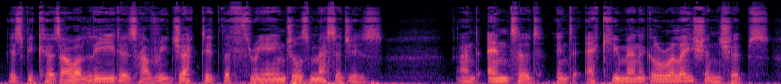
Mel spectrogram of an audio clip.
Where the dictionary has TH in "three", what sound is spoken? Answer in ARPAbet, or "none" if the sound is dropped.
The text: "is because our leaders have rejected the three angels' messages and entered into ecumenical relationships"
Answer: TH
